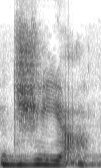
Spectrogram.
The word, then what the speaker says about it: Dia: I would say gia like a J sound at the start.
